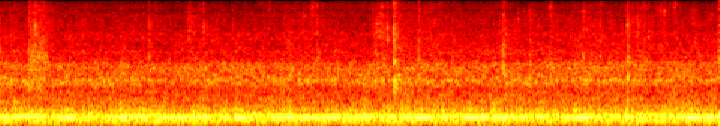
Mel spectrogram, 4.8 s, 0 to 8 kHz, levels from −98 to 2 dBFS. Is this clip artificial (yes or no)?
yes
